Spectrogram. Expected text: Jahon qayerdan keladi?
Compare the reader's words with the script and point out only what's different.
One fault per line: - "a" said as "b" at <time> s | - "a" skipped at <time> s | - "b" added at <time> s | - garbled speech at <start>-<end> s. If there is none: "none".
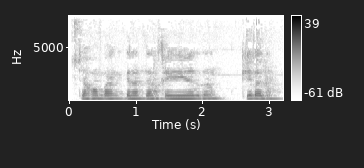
- "banki grantlari" added at 0.5 s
